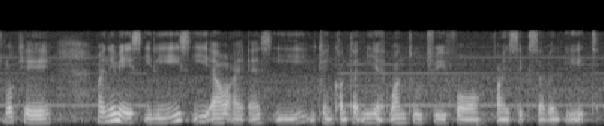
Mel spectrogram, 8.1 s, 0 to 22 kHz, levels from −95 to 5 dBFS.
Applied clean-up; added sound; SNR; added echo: none; Wind instrument, woodwind instrument; 20 dB; none.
